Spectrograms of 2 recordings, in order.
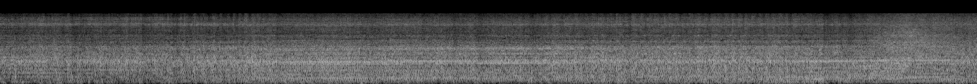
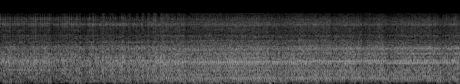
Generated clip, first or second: first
